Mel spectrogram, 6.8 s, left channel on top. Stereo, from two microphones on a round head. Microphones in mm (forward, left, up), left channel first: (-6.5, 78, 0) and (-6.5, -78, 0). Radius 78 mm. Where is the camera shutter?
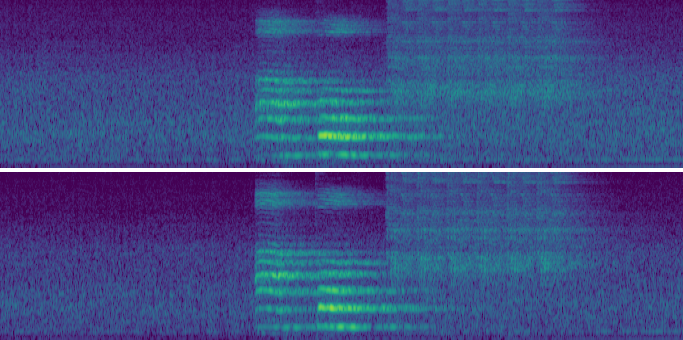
75° right (ahead or behind), 2 m.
